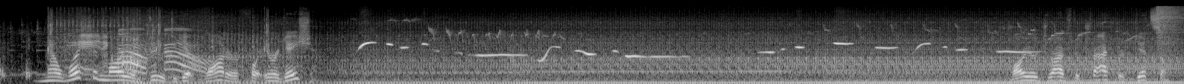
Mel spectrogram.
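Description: A small toy tractor's electric motor hums steadily.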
